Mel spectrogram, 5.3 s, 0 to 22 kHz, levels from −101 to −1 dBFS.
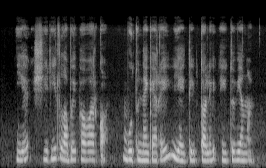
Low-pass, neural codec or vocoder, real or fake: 14.4 kHz; none; real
